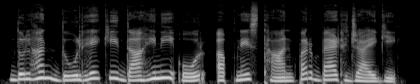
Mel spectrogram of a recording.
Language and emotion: Hindi, neutral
